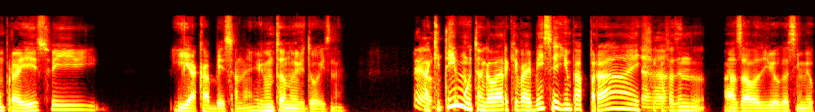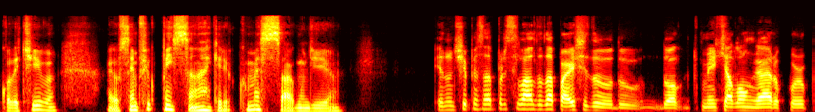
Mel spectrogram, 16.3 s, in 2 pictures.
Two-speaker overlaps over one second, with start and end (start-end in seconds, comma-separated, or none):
none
